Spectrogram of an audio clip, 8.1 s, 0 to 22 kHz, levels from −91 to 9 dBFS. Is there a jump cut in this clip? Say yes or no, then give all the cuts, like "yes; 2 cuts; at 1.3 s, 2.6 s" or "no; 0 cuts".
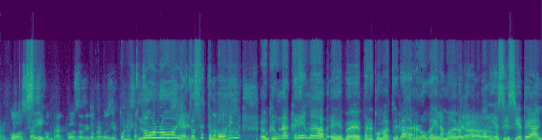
yes; 1 cut; at 2.0 s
